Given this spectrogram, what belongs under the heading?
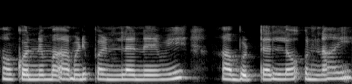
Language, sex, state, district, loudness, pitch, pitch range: Telugu, female, Andhra Pradesh, Krishna, -15 LUFS, 235 Hz, 225-245 Hz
